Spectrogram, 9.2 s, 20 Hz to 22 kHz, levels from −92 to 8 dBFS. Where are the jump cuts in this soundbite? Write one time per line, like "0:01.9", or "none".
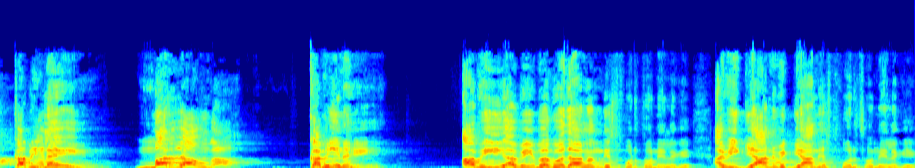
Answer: none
